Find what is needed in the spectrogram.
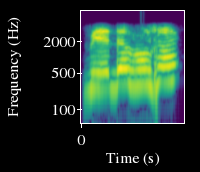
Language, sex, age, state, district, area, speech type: Bengali, female, 30-45, West Bengal, Uttar Dinajpur, urban, conversation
